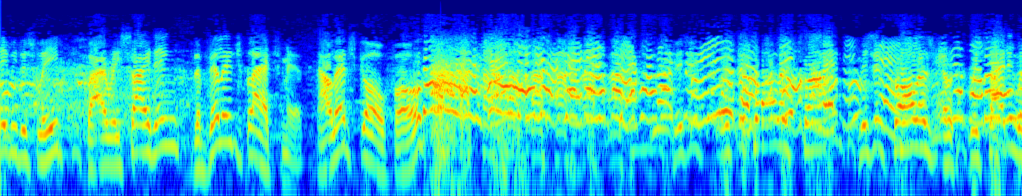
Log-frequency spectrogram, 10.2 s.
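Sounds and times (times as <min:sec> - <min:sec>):
crowd laughing and shrieking: 0:00.0 - 0:02.0, 0:04.0 - 0:10.2
speech: 0:00.0 - 0:05.3, 0:06.7 - 0:10.2.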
